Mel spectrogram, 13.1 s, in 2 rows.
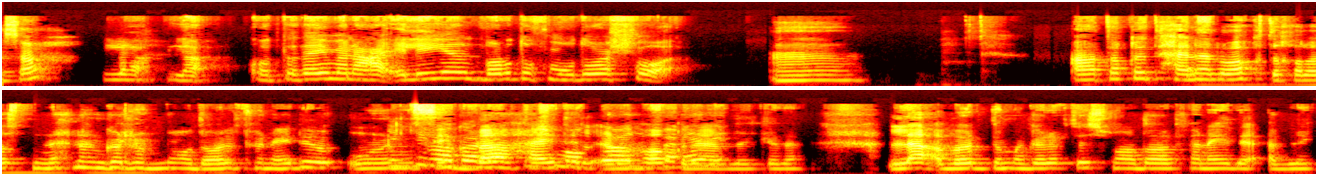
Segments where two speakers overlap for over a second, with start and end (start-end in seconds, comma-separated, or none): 8.5-10.3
